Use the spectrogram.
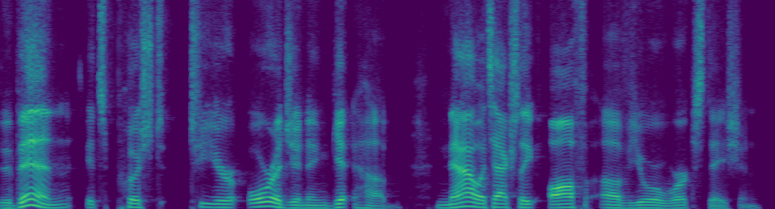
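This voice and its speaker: A man in his thirties presents technical material with a mid-range voice. His delivery is measured and instructional, like a presenter walking through a process step by step. The sound is dry, captured on a headset in a small room. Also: medium pitch, no room sound. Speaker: presenter, documentation content developer. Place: small indoor room, home video call.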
